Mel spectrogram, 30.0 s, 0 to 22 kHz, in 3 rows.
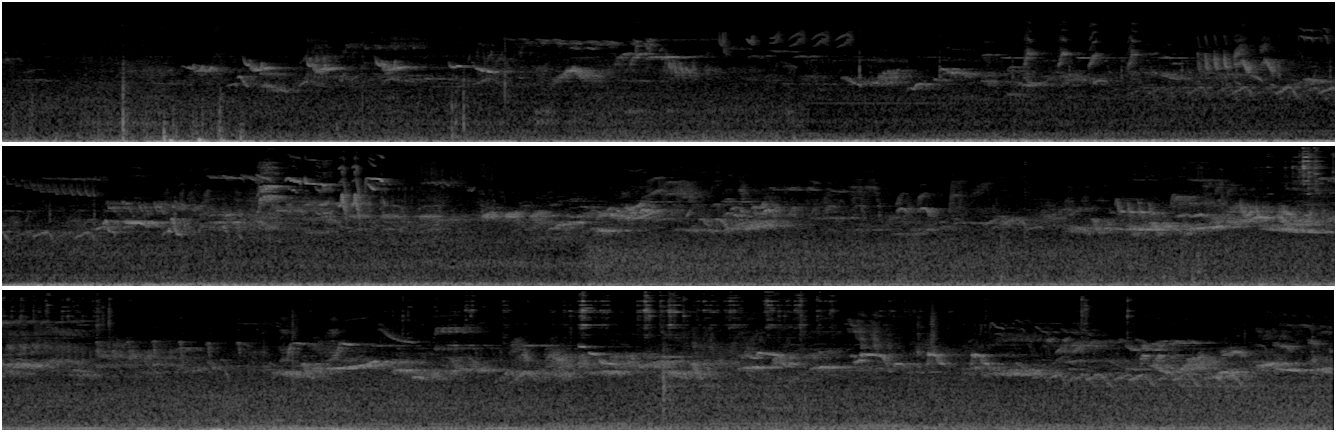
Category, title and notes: Soundscapes > Nature
English garden, early morning, spring, quiet, birds, dawn chorus
A large garden in Aylesbury, recorded at 5.08am on 30th March 2011. Peaceful, various birds.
